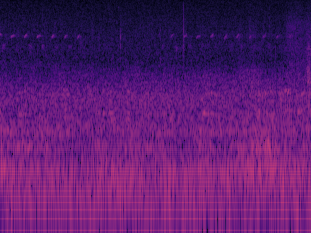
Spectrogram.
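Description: A bird repeating a short high chirp about four times a second, with a pause of about a second partway through, over a steady low rumble.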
